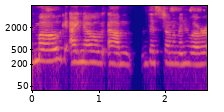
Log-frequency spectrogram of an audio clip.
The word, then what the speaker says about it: Moog: thank everyone here who has who has said mogh I know this gentleman whoever it was James I guess wavered because sometimes people pronounce it Moog and actually there's part of an you know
